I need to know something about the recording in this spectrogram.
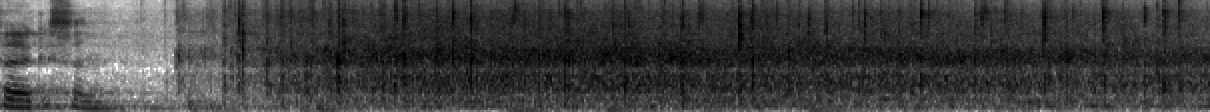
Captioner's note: audience applauding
